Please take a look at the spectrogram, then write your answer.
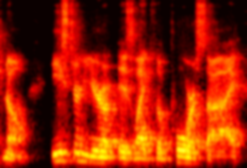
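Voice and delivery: ordinary talk

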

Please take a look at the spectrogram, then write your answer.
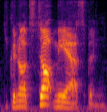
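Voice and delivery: usual speaking voice

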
